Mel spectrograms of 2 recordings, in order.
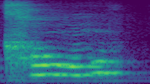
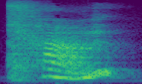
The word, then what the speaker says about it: come: here's a couple more we don't read it as cone we made it as come we don't read it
